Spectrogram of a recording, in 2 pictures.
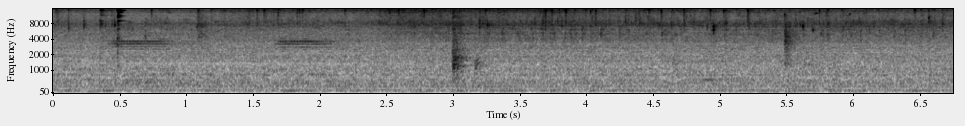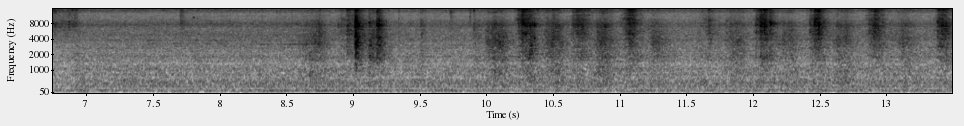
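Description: Papdi dough sizzling as it fries in hot oil in a pan, a steady hiss with a low hum beneath. In the second half, steel tongs click and scrape against the pan as the papdi is turned.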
